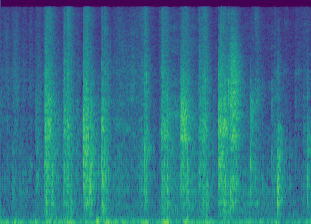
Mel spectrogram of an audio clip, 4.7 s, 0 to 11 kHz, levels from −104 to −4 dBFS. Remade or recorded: recorded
